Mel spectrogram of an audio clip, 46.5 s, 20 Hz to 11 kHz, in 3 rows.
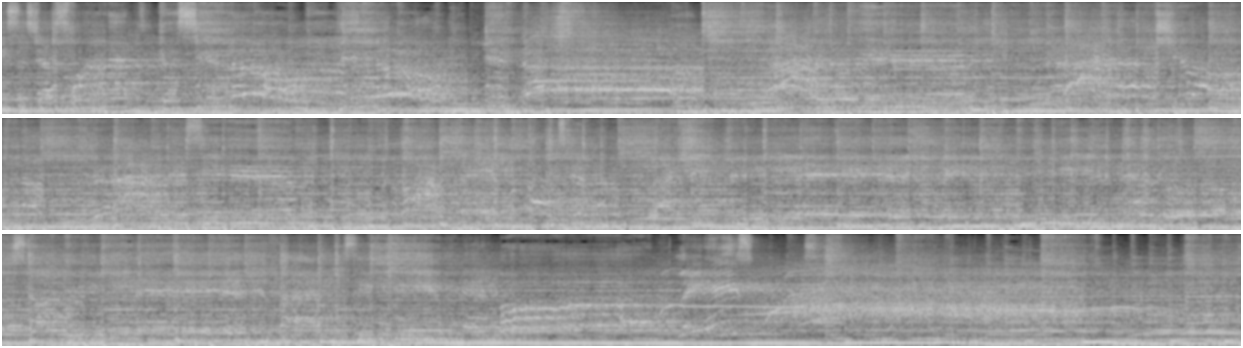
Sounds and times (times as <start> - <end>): Music: 0.0 - 46.4.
